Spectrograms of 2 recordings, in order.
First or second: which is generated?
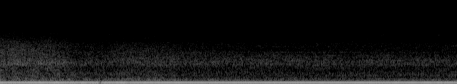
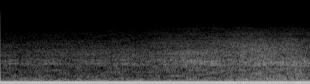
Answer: second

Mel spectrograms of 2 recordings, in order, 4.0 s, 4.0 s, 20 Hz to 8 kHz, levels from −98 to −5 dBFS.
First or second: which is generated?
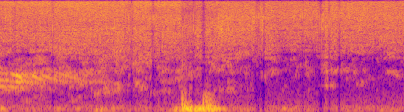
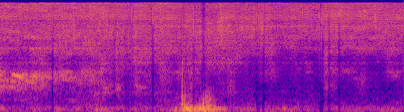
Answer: second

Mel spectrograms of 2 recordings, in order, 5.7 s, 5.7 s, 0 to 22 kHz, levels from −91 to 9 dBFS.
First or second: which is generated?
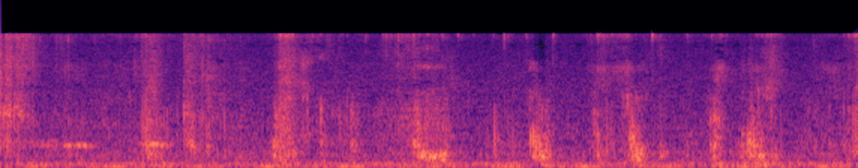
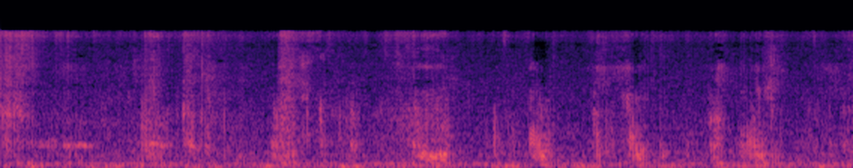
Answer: second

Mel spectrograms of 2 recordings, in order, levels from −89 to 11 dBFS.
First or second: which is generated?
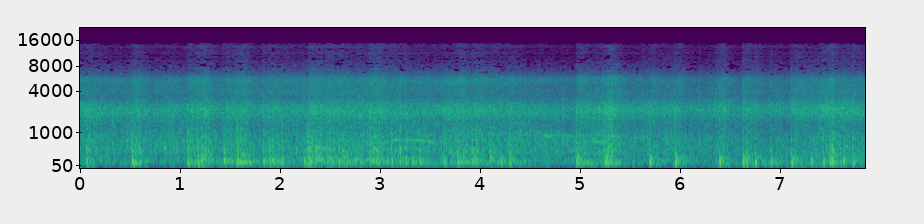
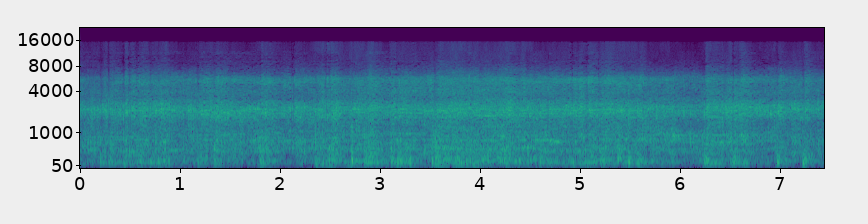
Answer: second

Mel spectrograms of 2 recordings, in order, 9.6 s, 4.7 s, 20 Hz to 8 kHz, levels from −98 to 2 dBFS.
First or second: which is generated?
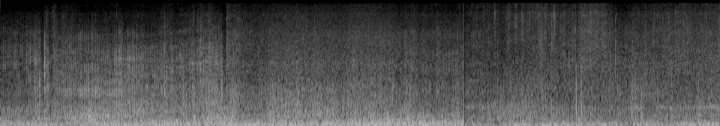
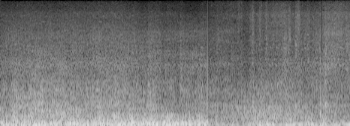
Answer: second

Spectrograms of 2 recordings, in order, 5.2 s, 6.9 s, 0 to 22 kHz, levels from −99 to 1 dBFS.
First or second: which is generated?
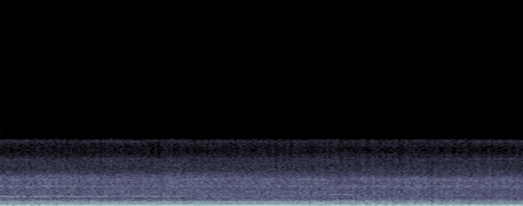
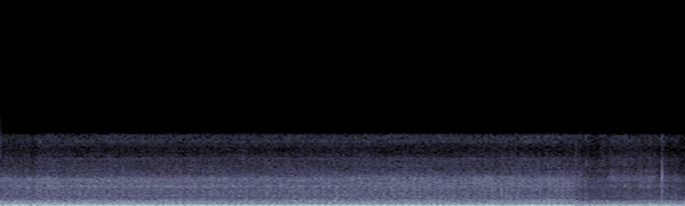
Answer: second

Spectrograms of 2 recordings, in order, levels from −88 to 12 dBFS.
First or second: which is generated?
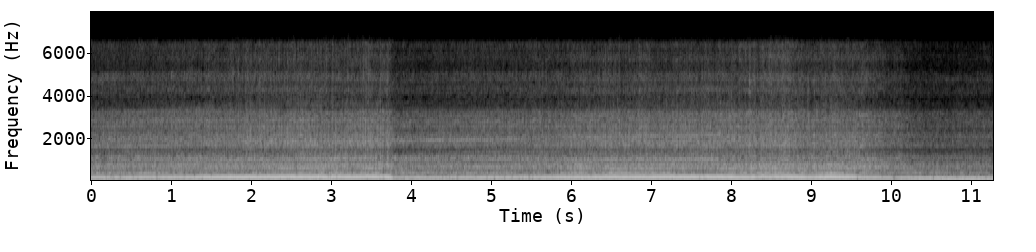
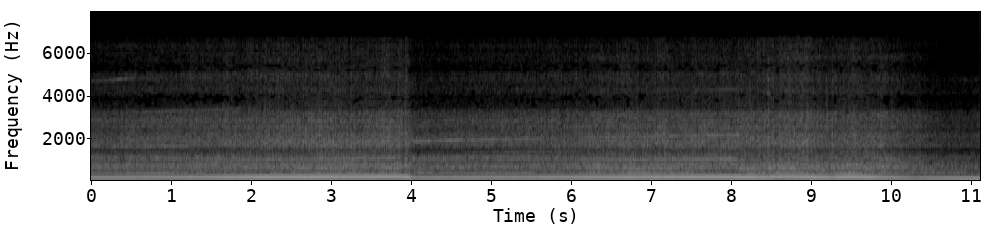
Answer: first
